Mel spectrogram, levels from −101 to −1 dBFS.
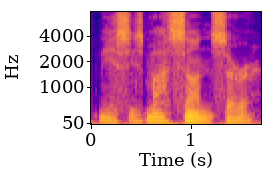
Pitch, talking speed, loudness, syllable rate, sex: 95 Hz, 175 wpm, -15 LUFS, 3.1 syllables/s, male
